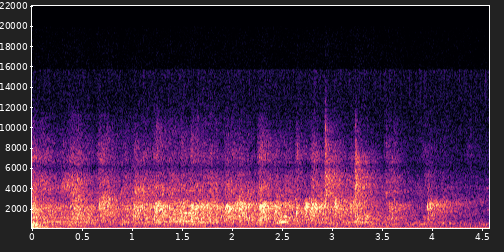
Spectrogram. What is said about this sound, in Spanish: Si es para el Señor, déselo fuerte ese aplauso.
